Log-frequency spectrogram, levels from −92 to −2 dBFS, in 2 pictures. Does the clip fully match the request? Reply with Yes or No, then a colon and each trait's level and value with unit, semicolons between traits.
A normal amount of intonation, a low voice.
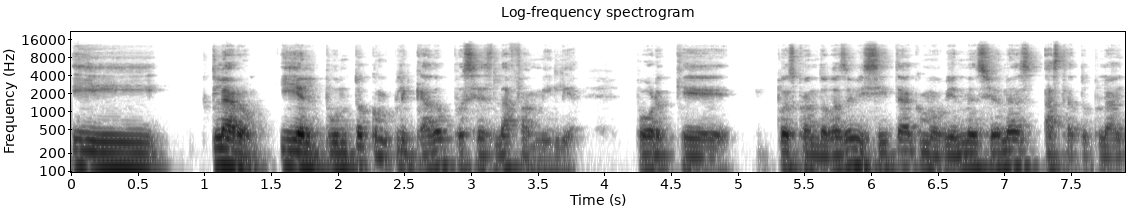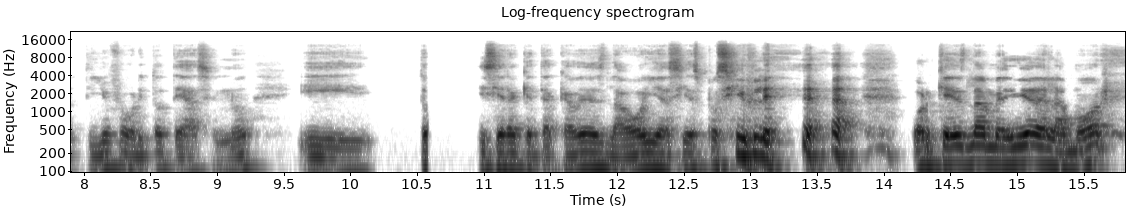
Yes: average, 3.2 semitones; low, 100 Hz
